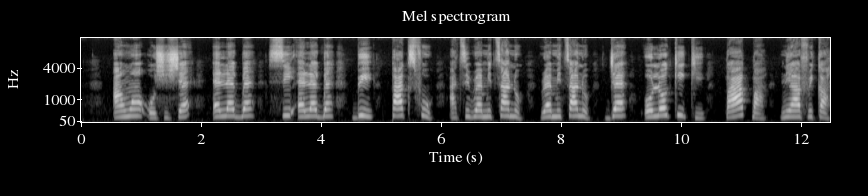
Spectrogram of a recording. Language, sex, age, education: Yoruba, female, 30-45, tertiary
